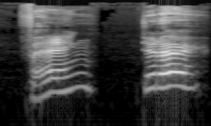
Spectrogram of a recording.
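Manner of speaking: slow "Fang today" with a questioning rise; question inflection. Acted. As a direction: lift "today" high as if asking. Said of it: "the question inflection on that".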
